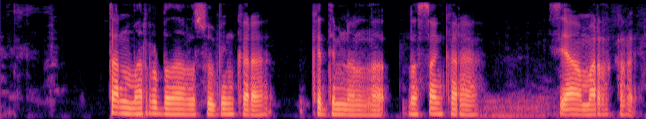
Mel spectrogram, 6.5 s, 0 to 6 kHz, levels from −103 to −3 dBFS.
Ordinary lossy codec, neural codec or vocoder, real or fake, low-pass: none; none; real; 5.4 kHz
